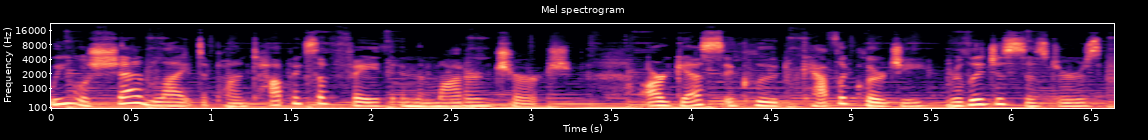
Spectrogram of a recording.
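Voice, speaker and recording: A woman hosting a podcast in an upbeat, welcoming way, with a few slips. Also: fairly low pitch. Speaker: podcast host.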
